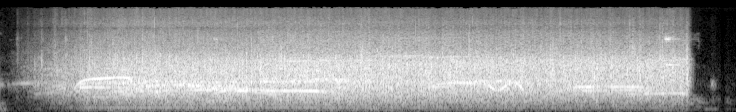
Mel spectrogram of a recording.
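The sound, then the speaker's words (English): A crowd bursts into applause, swelling quickly to a steady, dense roar of clapping with a few faint whistles, holding for about six seconds before cutting off abruptly. “we'll we'll get you some applause here coming up as soon as I can locate it.”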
